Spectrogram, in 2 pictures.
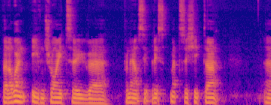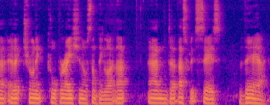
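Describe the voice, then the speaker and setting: Recorded on a tablet's built-in mic at his kitchen table, the host of a cassette collection video presents his tapes casually and without a script. His voice is fairly low with little pitch movement and a measured pace, and he rambles, hesitates and corrects himself a lot.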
